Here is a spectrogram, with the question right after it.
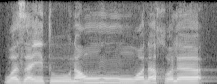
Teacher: এখানে তার নুনের উপর দুই জবরের তনবিন, এরপর ওয়া আসছে, এখানে ইদগাম হয়ে যাবে। ইদগামের একালি পরিমাণ গুণনা হবে। ওয়া নাখলা, ওয়াও জবর ওয়া, নুন খা জবর নাখ, ওয়া নাখ, লাম আলিফ দুই জবর লান, ওয়া নাখলান।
